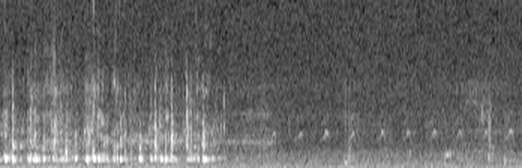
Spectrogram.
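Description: Active mead from an earlier batch poured for a Viking-style brew, a brief liquid splash and trickle over about a second and a half, then fading to quiet drips.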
